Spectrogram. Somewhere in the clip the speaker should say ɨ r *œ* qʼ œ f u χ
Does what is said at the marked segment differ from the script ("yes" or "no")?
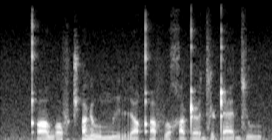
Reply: no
